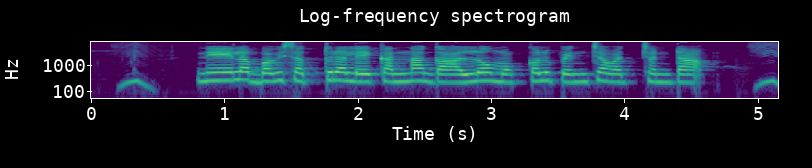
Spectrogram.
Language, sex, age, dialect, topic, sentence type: Telugu, female, 18-24, Southern, agriculture, statement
